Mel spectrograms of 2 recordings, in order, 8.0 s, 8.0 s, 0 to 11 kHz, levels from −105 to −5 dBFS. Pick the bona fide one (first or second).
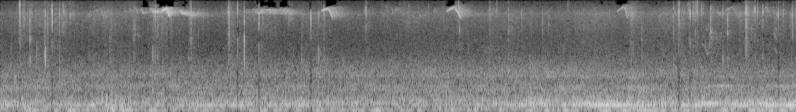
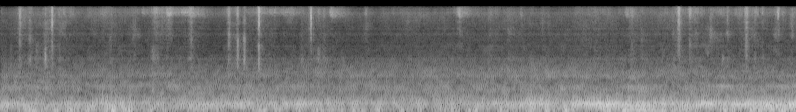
first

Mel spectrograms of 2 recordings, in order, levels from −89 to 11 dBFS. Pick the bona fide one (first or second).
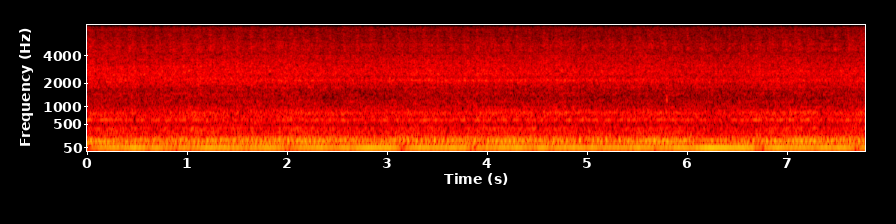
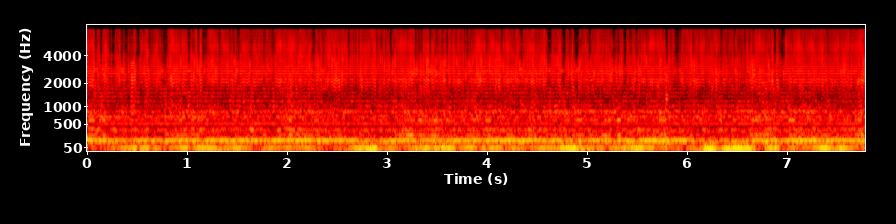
first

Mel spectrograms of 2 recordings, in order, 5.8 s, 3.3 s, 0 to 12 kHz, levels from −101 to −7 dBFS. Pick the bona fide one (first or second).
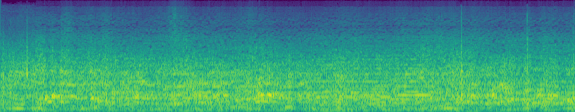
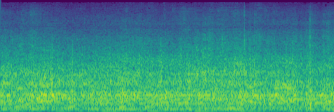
second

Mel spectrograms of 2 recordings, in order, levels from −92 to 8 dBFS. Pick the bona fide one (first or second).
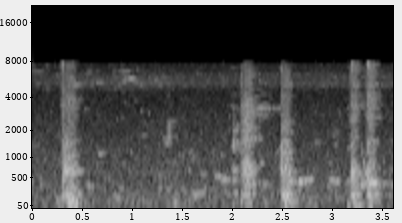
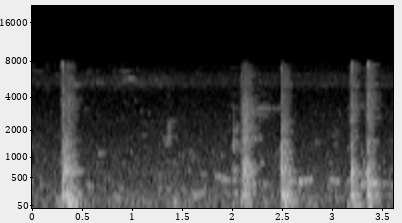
first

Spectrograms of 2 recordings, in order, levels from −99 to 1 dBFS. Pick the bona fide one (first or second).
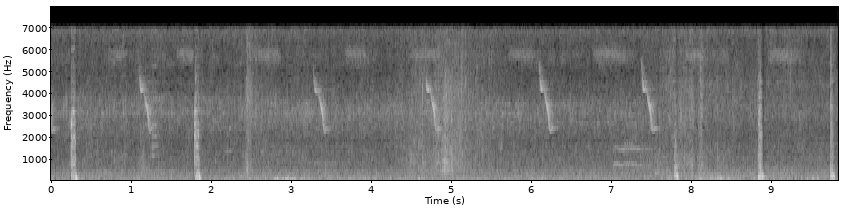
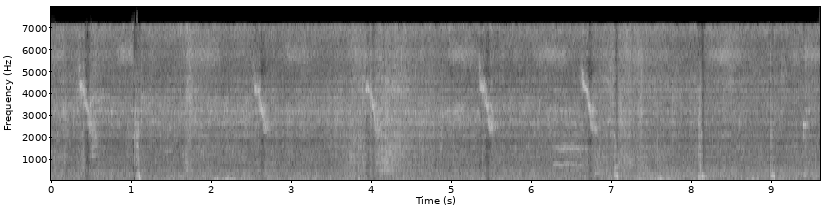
first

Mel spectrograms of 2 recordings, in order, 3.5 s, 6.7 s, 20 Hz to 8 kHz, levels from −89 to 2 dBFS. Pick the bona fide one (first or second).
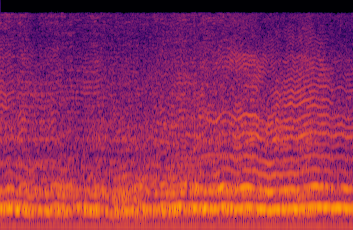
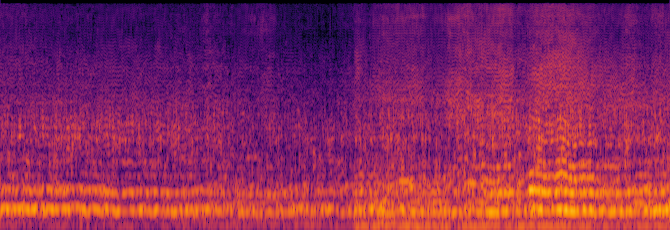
first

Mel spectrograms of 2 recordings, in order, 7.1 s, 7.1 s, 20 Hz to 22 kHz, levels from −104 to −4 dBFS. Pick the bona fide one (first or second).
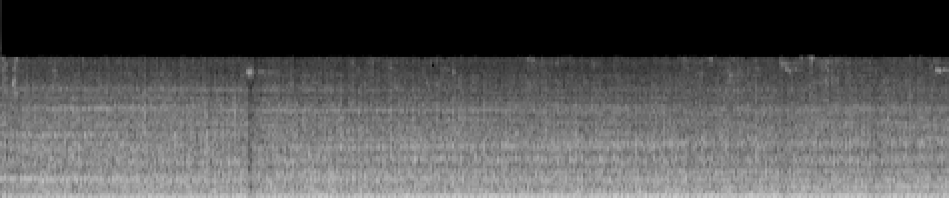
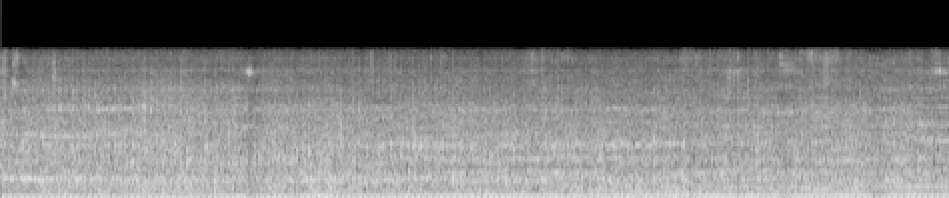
first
